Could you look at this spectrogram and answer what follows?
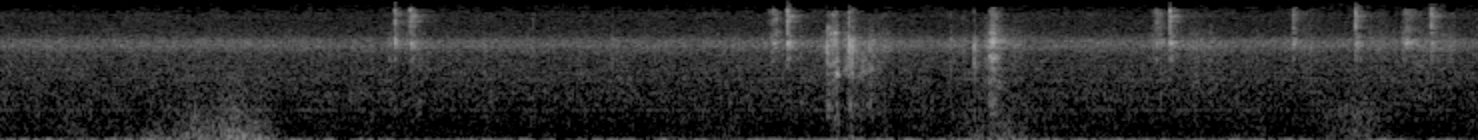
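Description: Faint computer mouse clicks over quiet room tone: a few scattered clicks, then quicker ones near the end.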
